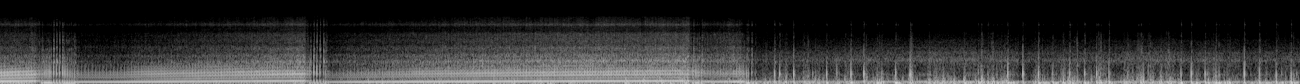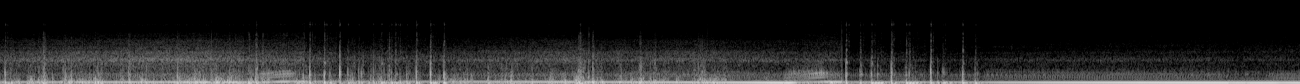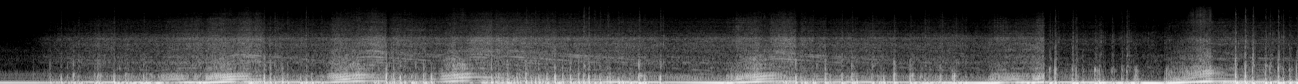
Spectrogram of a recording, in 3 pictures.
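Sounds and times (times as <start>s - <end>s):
exhaust crackling and popping: 6.7s - 23.8s, 24.9s - 38.9s
car engine revving: 26.2s - 38.9s.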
